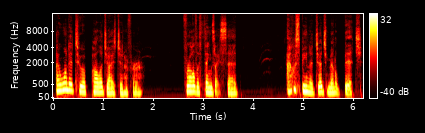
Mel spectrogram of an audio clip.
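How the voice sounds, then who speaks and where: A woman's voice: medium pitch, moderate pace, vocal fry, mellow, no echo, studio quality. A woman playing a hot-headed, protective small-town mother in an audio drama. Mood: apologetic.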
